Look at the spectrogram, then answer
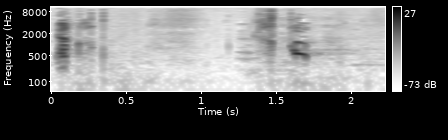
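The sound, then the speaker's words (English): A voice imitates hiccups: two short clusters of sharp, gulping vocal bursts separated by a brief pause, moderately loud, with no ordinary speech. “Then I had a hiccup all for two nights straight, all day. Hiccuping.”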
